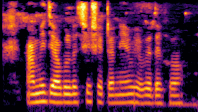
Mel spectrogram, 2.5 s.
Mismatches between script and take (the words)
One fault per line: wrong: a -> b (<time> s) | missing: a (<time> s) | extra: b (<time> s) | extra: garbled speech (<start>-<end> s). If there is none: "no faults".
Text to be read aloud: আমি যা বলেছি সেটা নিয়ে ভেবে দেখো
no faults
